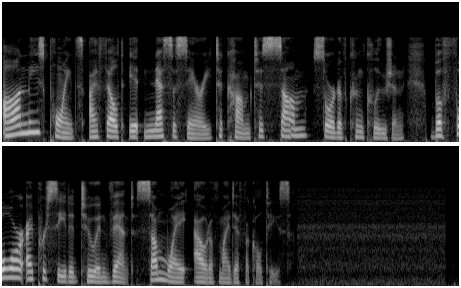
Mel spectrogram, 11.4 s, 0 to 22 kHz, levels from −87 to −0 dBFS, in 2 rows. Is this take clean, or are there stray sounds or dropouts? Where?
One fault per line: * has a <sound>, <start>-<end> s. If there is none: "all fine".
all fine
